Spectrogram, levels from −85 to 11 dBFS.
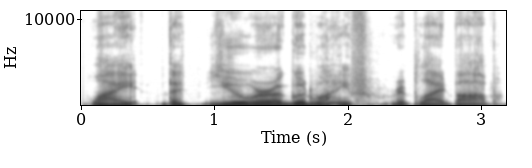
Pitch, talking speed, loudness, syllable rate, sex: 125 Hz, 170 wpm, -16 LUFS, 4.2 syllables/s, male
